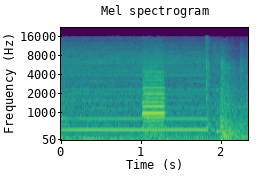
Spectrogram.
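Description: An electronic button beeps loudly.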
